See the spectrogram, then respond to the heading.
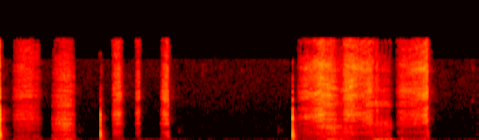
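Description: Fingertips hold a blue chalk stick against a large, flat, solid black chalkboard, drawing stars and swirls. Sharp clicks of the chalk striking the board are followed by short, raspy scratching strokes. A longer, brighter burst of gritty scraping then fades to quiet.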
